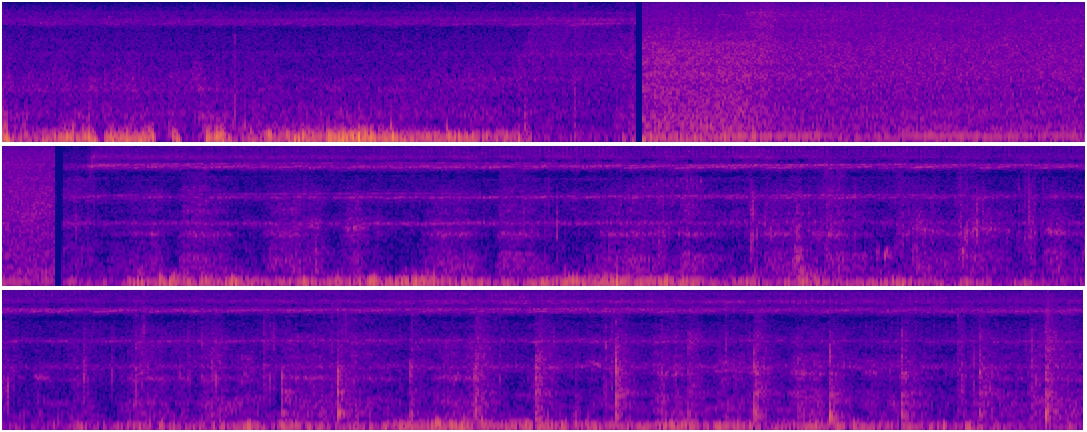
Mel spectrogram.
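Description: Outdoor trail sound of someone walking: low rumbling bumps of wind and handling on the microphone at first. Then a few seconds of steady rushing hiss. Then many small footstep clicks and knocks over a steady high-pitched drone. The sound changes abruptly twice where clips are joined.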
